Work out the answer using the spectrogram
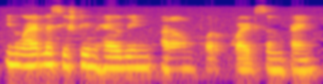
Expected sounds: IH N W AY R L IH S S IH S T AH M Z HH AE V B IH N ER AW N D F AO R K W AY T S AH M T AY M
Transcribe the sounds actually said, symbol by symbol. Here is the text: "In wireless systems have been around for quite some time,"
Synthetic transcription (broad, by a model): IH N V AY R L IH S S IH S T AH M HH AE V B IH N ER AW N D F AO R K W AY T S AH M T AY M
